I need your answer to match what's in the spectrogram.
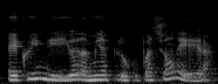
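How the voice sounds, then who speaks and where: A woman's voice: mid-range voice, fairly quick, creaky, mellow. Casual woman vlogger with a French accent. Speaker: vlog co-host. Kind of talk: casual chat to viewers.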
